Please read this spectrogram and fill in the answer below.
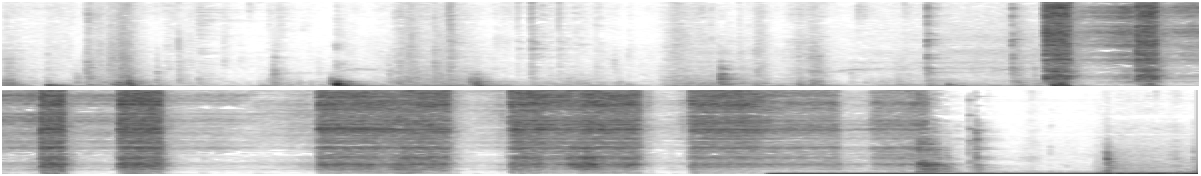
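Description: Compressed-air blow gun fired in several short bursts of hissing air, then in longer bursts of about a second each. Before the blasts, scattered knocks and clicks; near the end, background music with a low steady tone comes in.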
